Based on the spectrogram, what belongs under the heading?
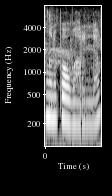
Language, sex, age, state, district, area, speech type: Malayalam, female, 45-60, Kerala, Malappuram, rural, spontaneous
